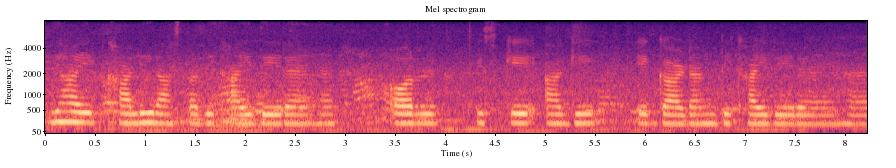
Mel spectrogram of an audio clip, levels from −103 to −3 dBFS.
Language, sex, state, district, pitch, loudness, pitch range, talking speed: Hindi, female, Chhattisgarh, Raipur, 200 Hz, -18 LUFS, 195-210 Hz, 125 wpm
